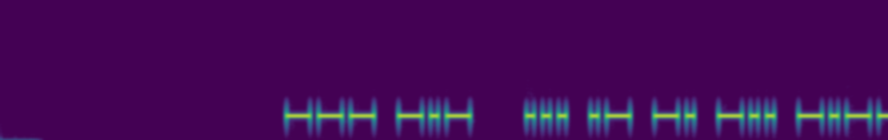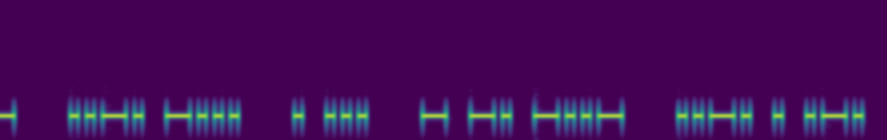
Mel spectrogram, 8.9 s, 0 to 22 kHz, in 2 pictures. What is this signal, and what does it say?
Morse code, heard as a keyed tone, about 30 wpm, 700 Hz. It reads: OK SANDY FB ES TNX FER
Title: K1USN SST QSO Practice 30wpm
